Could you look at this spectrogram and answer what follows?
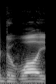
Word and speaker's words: Dawal: Okay, hi, I am Dawal, to the window, the wall, the window, the wall. That's how you can pronounce my name.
